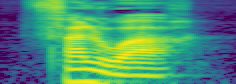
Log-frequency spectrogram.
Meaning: 1. to need, have to, to be necessary (that) 2. to take (time) 3. to be missing
- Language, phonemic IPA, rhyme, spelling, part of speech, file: French, /fa.lwaʁ/, -waʁ, falloir, verb, Fr-falloir.ogg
